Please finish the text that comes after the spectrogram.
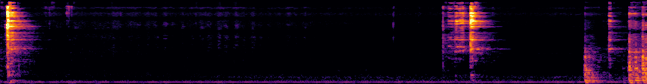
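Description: Cutlery scraping and clinking against a dish as tuna is added to reheated rice with cucumber. A low steady hum runs underneath, and a few sharp clinks come near the start and the end. No one speaks.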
